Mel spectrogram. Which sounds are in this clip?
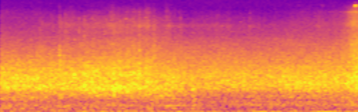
car, car wheels rolling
